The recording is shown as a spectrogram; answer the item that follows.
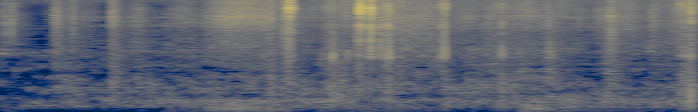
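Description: Faint rustling of a four-ply silk saree being handled and spread out, with a few light clicks a little past halfway.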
